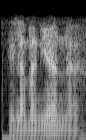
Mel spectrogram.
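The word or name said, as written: en la mañana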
